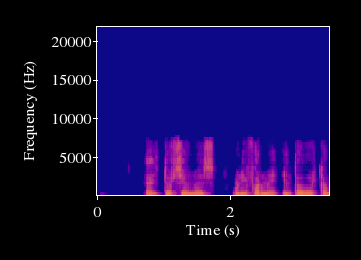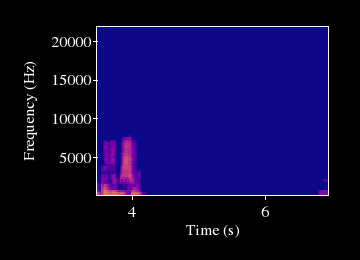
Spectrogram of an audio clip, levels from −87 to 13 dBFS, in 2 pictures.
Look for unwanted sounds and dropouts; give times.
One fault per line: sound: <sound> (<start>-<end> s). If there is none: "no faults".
no faults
